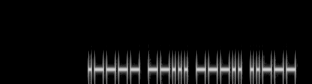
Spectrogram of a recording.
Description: Morse code, heard as a keyed tone, about 40 wpm, 700 Hz. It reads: 1782
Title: Numbers - 4-Digit 40wpm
